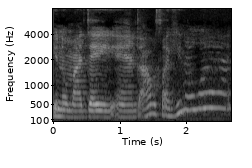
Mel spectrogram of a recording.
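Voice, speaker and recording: A woman's fairly low-pitched voice, with noticeable background noise and audible room echo. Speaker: podcaster and YouTuber. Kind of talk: casual vlog talk.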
